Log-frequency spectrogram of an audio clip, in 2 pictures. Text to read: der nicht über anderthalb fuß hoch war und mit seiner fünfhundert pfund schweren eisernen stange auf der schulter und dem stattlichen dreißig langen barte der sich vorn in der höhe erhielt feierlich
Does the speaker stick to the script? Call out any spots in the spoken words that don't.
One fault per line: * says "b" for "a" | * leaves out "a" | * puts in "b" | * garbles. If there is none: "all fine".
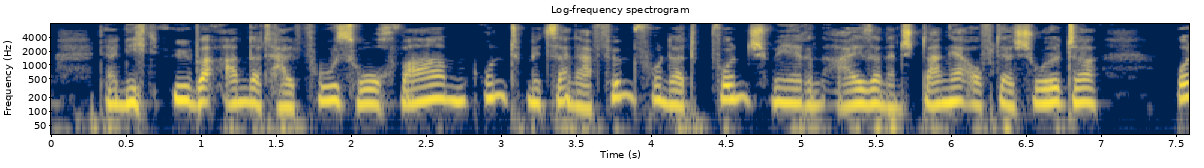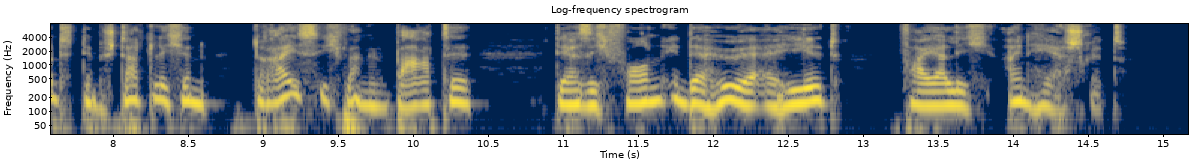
all fine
